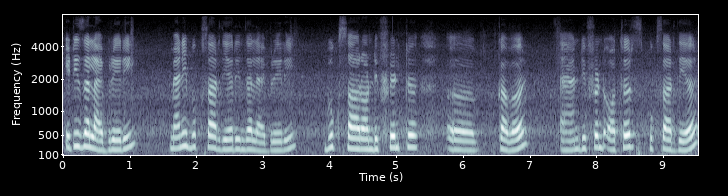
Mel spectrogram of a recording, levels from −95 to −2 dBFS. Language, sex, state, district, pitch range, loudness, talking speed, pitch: English, female, Punjab, Fazilka, 200-250 Hz, -16 LUFS, 145 wpm, 225 Hz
